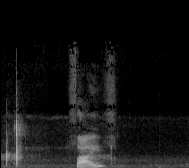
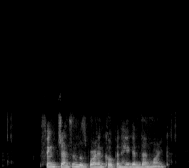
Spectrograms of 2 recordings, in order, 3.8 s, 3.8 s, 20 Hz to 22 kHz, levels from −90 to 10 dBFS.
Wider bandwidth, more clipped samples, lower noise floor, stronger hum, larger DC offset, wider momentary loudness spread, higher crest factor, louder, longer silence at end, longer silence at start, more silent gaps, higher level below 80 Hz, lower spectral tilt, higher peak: first, 16.5 kHz vs 7 kHz; neither; second, -60 dBFS vs under -90 dBFS; neither; neither; first, 23 LU vs 6 LU; first, 30 dB vs 18 dB; first, -25 LUFS vs -28 LUFS; first, 1.55 s vs 0.5 s; second, 0.1 s vs 0.95 s; neither; first, -62 dBFS vs -78 dBFS; second, -1.5 dB/octave vs -8 dB/octave; first, 0 dBFS vs -12 dBFS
